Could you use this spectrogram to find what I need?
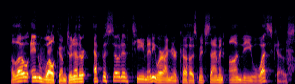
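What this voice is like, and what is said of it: Polished radio announcer voice. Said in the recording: “Mr. Man with the perfect radio voice”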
